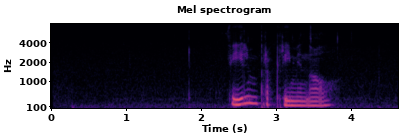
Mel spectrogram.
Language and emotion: Russian, sad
